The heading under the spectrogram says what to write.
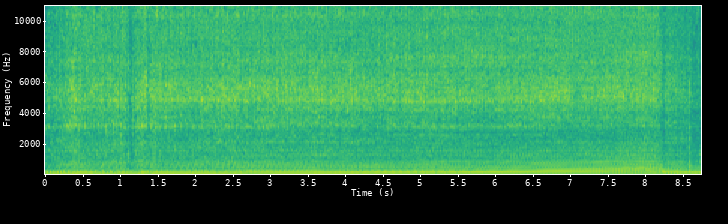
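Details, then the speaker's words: Ford Mustang with welded-together automatic transmission, driving about a mile: engine pitch climbs steadily for about seven seconds with no shift, then falls off; owner thinks it has only first gear, and it shakes and smells of coolant. "Alright, so right now I think we only got first gear. Trying to keep it going and drive."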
